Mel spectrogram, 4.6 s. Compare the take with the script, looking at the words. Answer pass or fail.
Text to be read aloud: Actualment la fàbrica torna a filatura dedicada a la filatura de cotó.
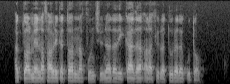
fail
